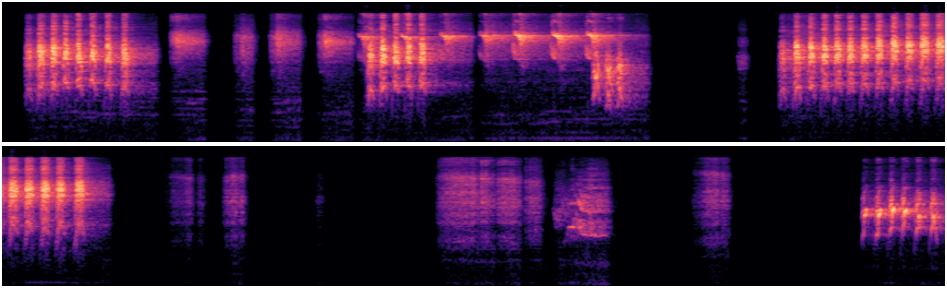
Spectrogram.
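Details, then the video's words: Lesser green leafbird singing a varied song full of imitations of fighting sparrow, tengkek buto and cililin. Choppy scratchy notes and quick rattles come in irregular bursts, with sharp chips in between. "CUCAK IJO MINI GACOR"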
